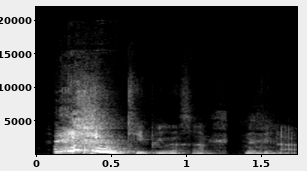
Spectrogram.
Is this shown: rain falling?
no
